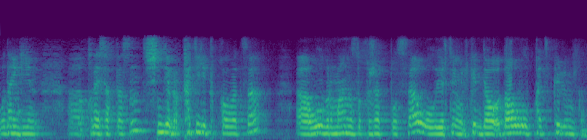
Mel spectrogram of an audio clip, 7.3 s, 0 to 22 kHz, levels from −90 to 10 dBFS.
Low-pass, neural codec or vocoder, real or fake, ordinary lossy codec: 7.2 kHz; vocoder, 24 kHz, 100 mel bands, Vocos; fake; Opus, 24 kbps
